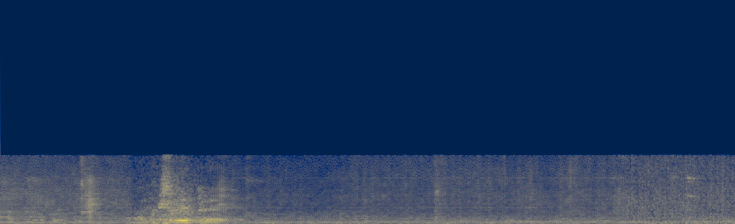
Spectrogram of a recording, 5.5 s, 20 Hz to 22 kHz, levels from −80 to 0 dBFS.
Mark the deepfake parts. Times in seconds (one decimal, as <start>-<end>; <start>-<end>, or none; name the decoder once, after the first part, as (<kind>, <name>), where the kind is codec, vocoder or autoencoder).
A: 0.0-1.0 (vocoder, Vocos); 1.6-4.7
